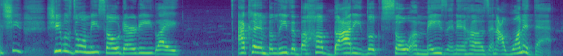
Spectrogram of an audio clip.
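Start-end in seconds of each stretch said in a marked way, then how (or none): none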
